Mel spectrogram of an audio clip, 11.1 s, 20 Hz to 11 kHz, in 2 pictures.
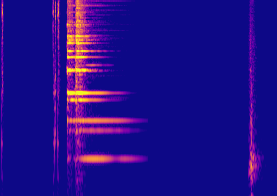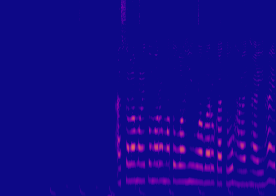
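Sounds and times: notification bell ding: 0:01.4 - 0:03.0.

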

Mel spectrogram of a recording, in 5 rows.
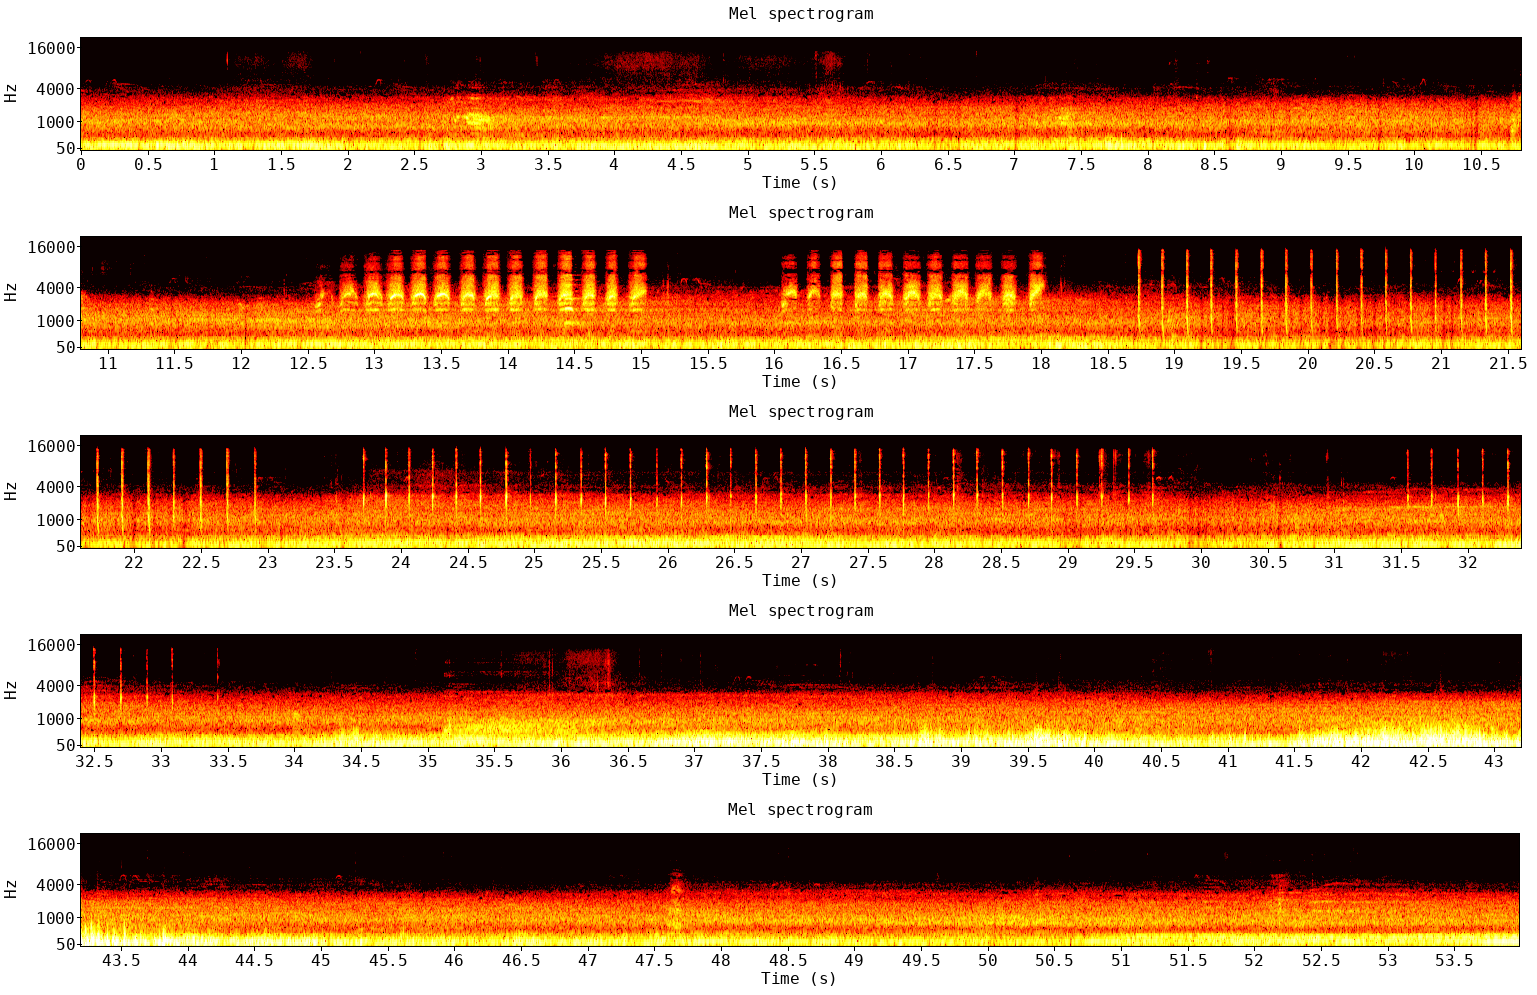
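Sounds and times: high-pitched bird chatter: 0:12.6 - 0:15.3, 0:16.0 - 0:18.2
low rumbling noise: 0:34.8 - 0:39.2.

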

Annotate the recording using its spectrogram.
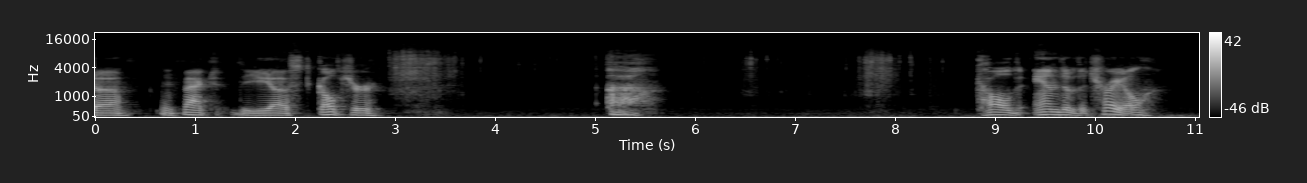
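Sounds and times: soft rustle of hands: 0:05.8 - 0:08.8.

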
